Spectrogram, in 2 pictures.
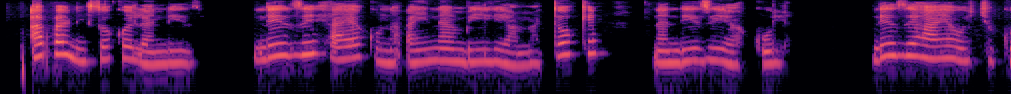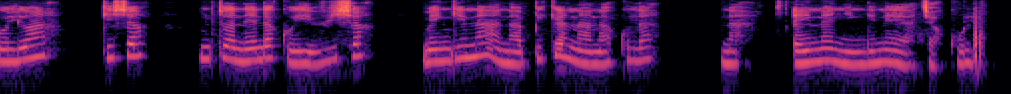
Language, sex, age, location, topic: Swahili, female, 25-35, Nakuru, agriculture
